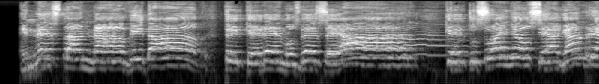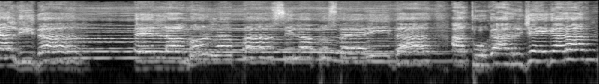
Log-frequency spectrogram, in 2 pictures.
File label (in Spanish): Radio Jingle Voces; Jingle Navidad 2015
